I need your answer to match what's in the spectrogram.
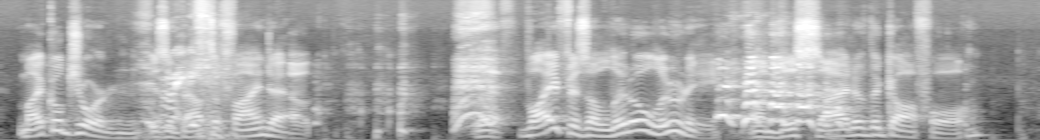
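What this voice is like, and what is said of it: Slow 1990s movie trailer announcer voice. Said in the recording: “like a slow 90s ... That's an unbelievable 90s announcer voice.”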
